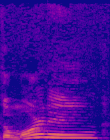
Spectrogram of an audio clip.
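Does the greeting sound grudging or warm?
warm. It is said in a bright, friendly tone. The speaker sincerely means the greeting. The speaker calls it right. "See, the tone is so different"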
